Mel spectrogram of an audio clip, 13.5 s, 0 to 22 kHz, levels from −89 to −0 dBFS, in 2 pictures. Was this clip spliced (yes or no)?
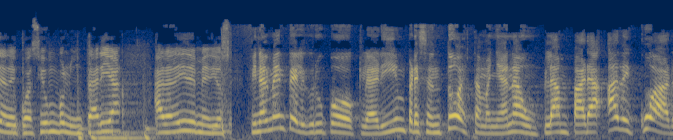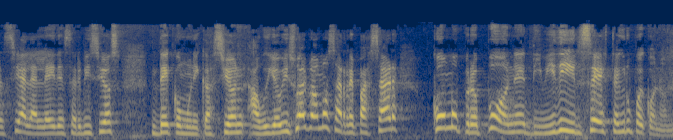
no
